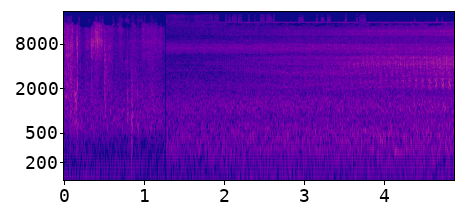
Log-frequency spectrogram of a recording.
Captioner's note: summer Day Insects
